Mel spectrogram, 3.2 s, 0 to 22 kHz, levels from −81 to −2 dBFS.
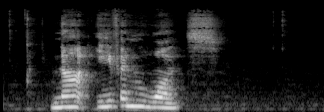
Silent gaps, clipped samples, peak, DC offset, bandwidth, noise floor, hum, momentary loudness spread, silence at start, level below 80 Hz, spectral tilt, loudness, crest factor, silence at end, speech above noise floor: none; under 0.1%; -2 dBFS; under 0.1%; 15.5 kHz; -58 dBFS; none; 13 LU; 0.25 s; -58 dBFS; -5 dB/octave; -17 LUFS; 18 dB; 1.1 s; 41 dB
